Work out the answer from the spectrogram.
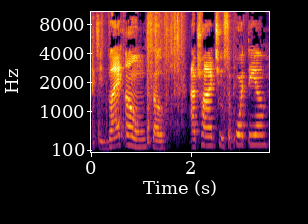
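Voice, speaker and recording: A beauty vlogger in middle age chats to "y'all" while straightening up her beauty room in a bedroom, her mid-range voice unhurried and slow. She sounds chatty and relaxed. The camera mic moves around and carries a slight hiss or hum.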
